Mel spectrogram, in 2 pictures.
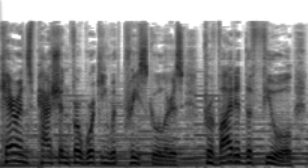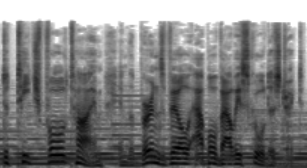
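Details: Adult male narrator; normal fluent speech.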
